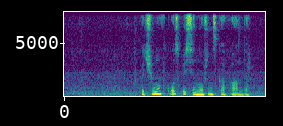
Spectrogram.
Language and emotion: Russian, neutral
